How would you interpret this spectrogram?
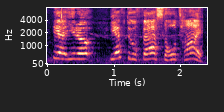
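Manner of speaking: ordinary delivery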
